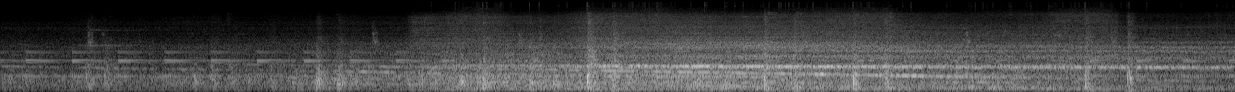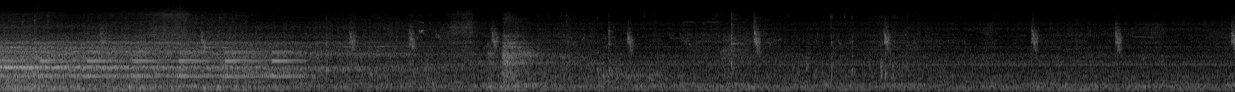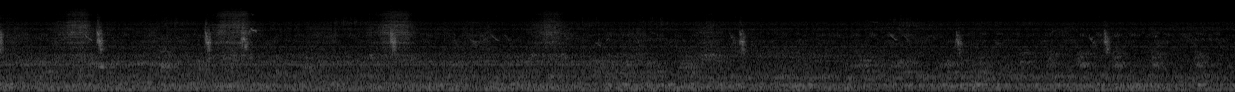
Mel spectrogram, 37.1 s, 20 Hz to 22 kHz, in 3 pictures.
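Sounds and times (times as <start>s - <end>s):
train running noise: 0.0s - 18.8s
level crossing bell ringing: 11.6s - 15.5s.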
